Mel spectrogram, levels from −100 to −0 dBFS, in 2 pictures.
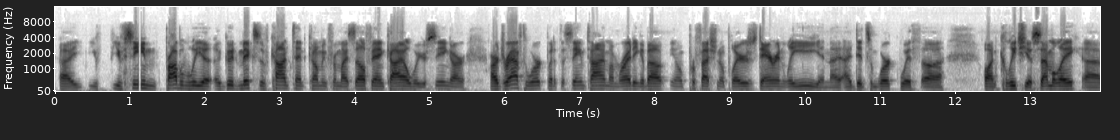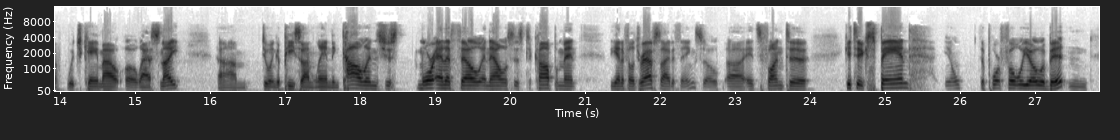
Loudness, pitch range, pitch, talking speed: -16 LUFS, 125-150 Hz, 135 Hz, 190 wpm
